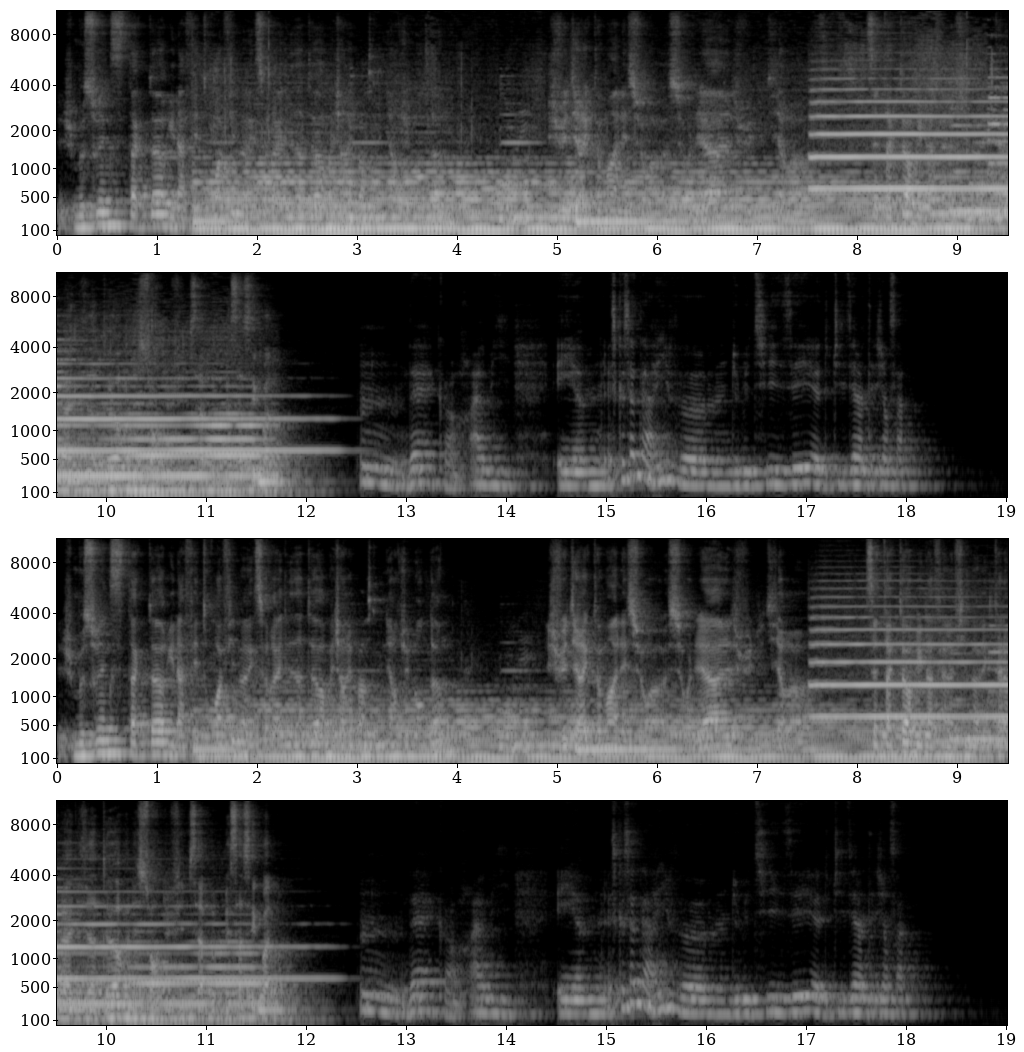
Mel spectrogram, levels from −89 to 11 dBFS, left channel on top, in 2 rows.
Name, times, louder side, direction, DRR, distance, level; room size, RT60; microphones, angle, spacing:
voice 1, 0.0-4.0 4.9-7.6 8.1-11.8, equal, 60° right, 3 dB, 1.6 m, -29 dB
sound 1, 1.4-11.8, left 5 dB, 80° left, 0.4 m, -24 dB
voice 2, 4.5-4.8 12.5-18.0, left 1 dB, 25° left, 6 dB, 1.1 m, -37 dB
Trumpet, 7.5-12.3, left 4 dB, ahead, 0.8 m, -25 dB
8.7 x 7.2 x 6.4 m, 0.93 s
head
